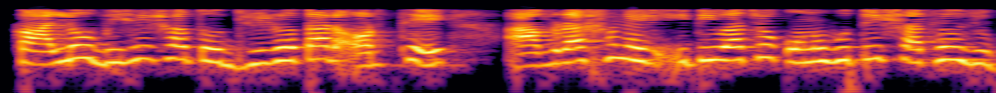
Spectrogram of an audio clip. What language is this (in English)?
Bangla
